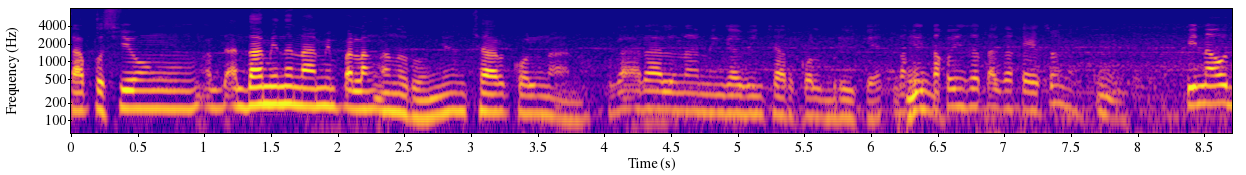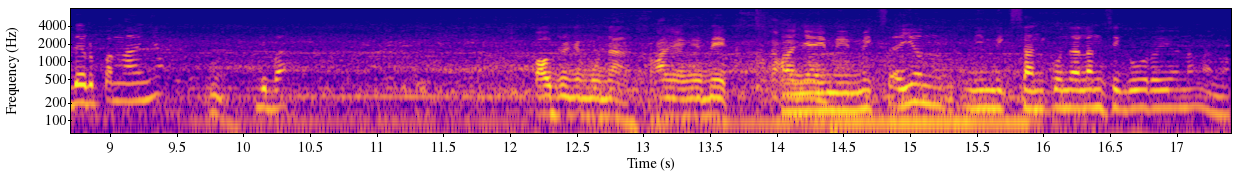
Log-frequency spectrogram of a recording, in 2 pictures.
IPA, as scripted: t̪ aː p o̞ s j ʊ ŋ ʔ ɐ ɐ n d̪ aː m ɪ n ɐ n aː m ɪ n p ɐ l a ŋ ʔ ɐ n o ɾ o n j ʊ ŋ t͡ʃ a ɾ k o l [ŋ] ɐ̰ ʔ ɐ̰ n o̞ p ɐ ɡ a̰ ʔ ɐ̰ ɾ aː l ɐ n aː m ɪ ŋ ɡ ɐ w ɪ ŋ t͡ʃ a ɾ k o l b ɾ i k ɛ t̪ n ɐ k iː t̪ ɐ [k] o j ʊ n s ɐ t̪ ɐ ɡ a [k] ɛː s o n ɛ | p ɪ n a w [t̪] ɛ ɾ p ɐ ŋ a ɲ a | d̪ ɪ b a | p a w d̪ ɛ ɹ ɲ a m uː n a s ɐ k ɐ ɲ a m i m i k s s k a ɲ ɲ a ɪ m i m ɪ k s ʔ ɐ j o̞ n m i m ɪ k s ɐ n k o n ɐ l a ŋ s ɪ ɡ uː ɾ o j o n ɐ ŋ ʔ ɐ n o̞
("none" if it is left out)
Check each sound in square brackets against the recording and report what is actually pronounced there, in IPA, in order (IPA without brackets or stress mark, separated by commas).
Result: n, k, k, d̪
